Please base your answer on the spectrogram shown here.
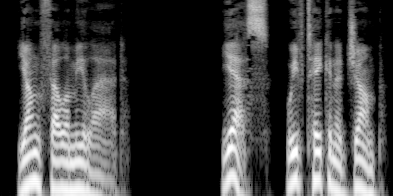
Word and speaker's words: young fella my lad: This curious phrase he pronounced as if it were all one word, young fella me lad.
